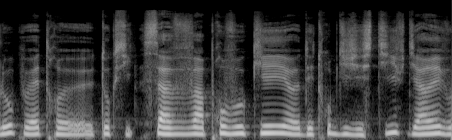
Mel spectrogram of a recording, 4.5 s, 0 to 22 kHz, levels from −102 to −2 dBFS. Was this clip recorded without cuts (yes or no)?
yes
